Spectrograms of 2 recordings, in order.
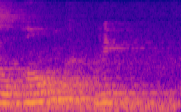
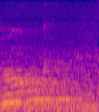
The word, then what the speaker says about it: Hong: So Hong rhymes with song, Hong, and Saw, like it's the same past, it has the same pronunciation of the past of the verb to see, right?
